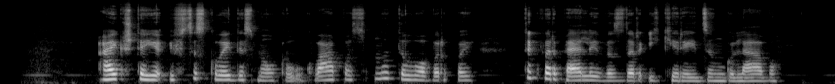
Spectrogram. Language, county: Lithuanian, Kaunas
